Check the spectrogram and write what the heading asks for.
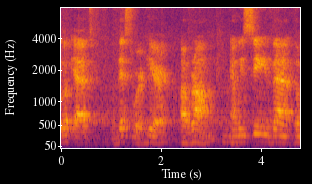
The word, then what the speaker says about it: Avram: The first letter, Aleph, is a silent letter, so we need to know how to sound it. The line underneath called a patach actually gives us a medium length A sound, A.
